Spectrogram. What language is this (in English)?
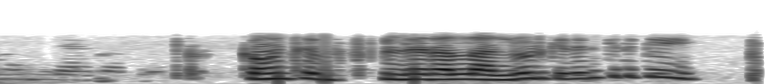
Punjabi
